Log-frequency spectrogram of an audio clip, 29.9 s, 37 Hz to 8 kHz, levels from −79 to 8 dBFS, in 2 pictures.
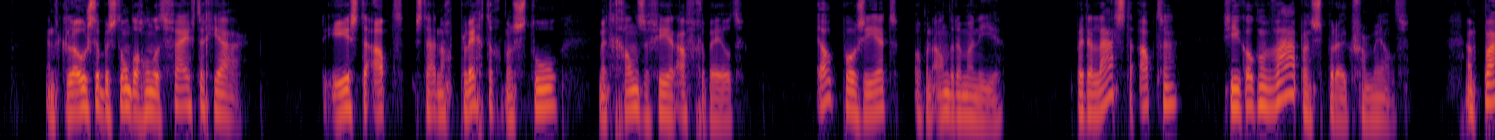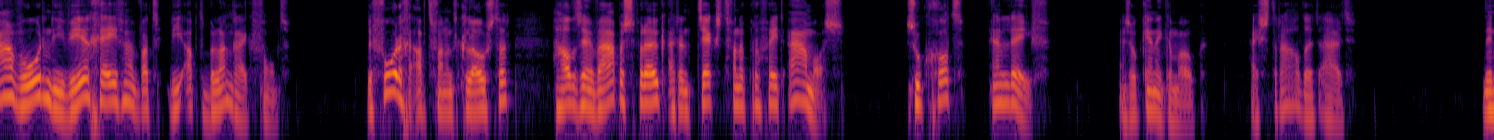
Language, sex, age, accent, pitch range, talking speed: Dutch, male, 50-69, Dutch, 105-145 Hz, 155 wpm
